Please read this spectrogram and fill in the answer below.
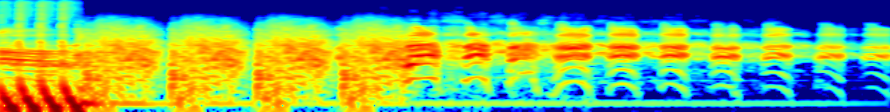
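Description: Haryanvi dance-song playback cuts off about half a second in. A rapid run of sharp shot-like bangs follows, about four a second, then a string of short rising-and-falling chirps that fade out, all edited-in sound effects.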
